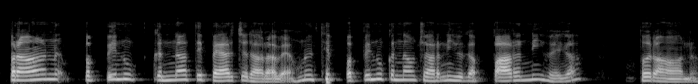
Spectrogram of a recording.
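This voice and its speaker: High, gravelly male scripture teacher. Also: a little mellow. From Punjab, India. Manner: deliberate and explanatory, stretches out the verses he recites. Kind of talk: pronunciation lesson with slow chanted recitation. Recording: dull lo-fi recording.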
